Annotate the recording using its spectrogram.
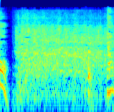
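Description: Low, steady background of soft laughter from a group of people, following a man's voice that breaks off right at the start.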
